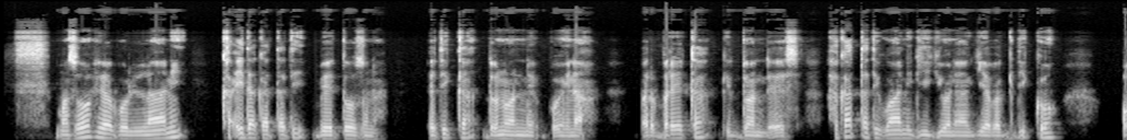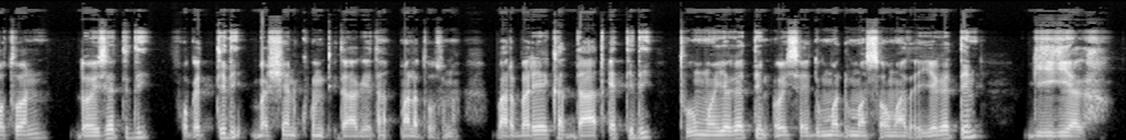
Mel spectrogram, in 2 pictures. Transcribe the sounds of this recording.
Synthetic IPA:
mɐso̞ːfɪjɐbɔlːaːn | kʰɐʔɪd̪ɐkɐt̪ːɐt̪ɪbe̞ːt̪ːo̞ːsɔnɐ | ʔɛt̪ɪkːɐd̪ɔnʊwɐnːɛbɔjna | b̥ɐ̰ɾbɐɾeːkːɐɡ̥ɪd̪ːɔwɐnd̪ɛʔe̞ːs | hɐkɐt̪ːɐt̪ɪwʔaːnɪɡiːɡɪjoːnɛaːɡɪjɐbɐɡɪd̪ɪkːɔ | ʔɔt̪ʊwɐn | d̪ɔjs̬ɛt̪ːɪd̪ɪ | fɔkʼɛt̪ːɪd̪ɪbɐʃːɪjɐnkʼʊnt̪ʼːɪd̪aːɡe̞ːt̪ɐmɐ̰lɐt̪o̰ːsɔnɐ | bɐɾbɐɾeːkːɐd̪aːt̪ʼɛt̪ːɪd̪ɪ | t̪ʰuːmɔjjɛɡɛt̪ːɪnɔjsːɐjd̪ʊmːɐd̪ʊmːɐsɐ̰wʊmaːt̪ɐ̰jɛɡɛt̪ːɪn | ɡiːɡɪjaɡɐ

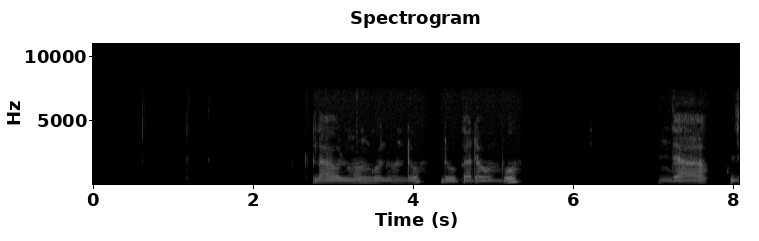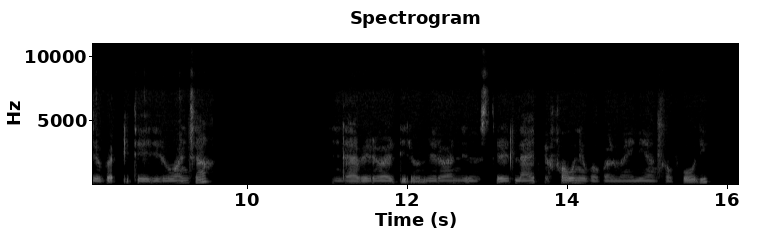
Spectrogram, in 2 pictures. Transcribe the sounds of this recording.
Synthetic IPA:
laːwɔlmaŋɡɔlɔndɔ | dɔɡadaɔmbɔ | ndakud͡ʒɛbaɗːiteɗiɗɔwaɲt͡ʃa | nda̰bɛ̰ɾɛwaɾɗḭɗɔ̰mbɛɾɛwanːiɗɔstɾɛtlajt̚bɛfa̰wnibabalmajnijaŋkafo̰ːɗi

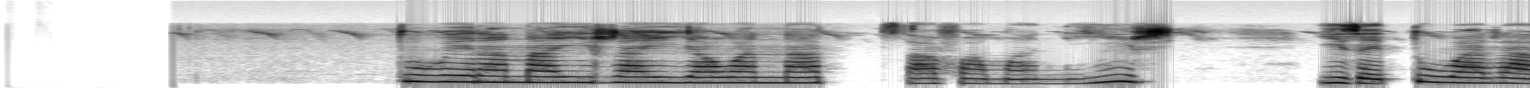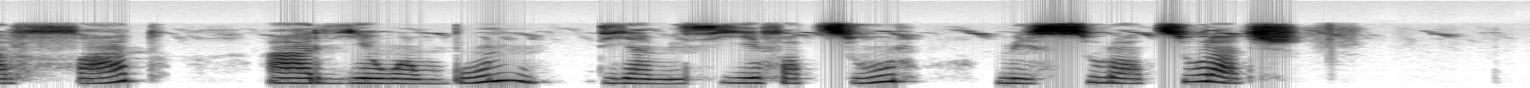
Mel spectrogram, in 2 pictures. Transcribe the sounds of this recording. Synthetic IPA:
t̪ueɾanaiɾajawanat̪u̥d͡zavəmaniɾi̥ | izajt̪uaɾaɾuv̥at̪u̥ | aɾiewambuninə | d̪̥iəmisiefəd͡zuɾu̥ | misi̥suɾat͡suɾaʈ͡ʂə̥

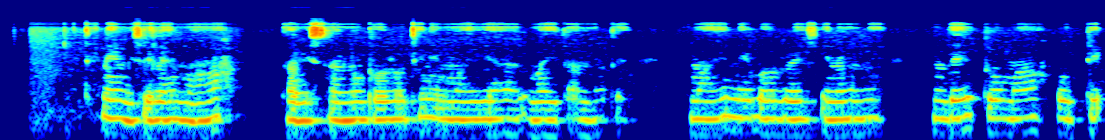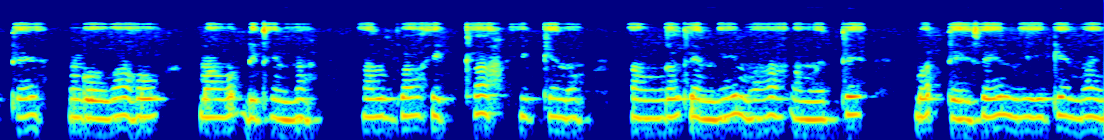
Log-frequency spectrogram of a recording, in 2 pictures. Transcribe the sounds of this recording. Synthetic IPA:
t̪ʰɪ̥nɪmɪsɪlɛmɐ | t̪ɐbɪsɐnːɔbɔlːɔt̪ɪnɪmɐjamɐjt̪ʰɐnːɔt̪ɛ | majɪnːɛbɔrːesɪnɔnɛ | nd̪et̪ʼːʊmaːwʊd̪ːɪɗɛ | ŋɡɔɡaɦɔ | maːwɔɗːɪt̪ʰɪnːɔ | ɐlbɐhɪkʰːɐhɪɡːɛnɔ | ɐŋɡɐt̪ʼɛnːɛmaːmɐt̪ːɛ | bɐɗːeːsenːɛhɪɡːɛmɐ

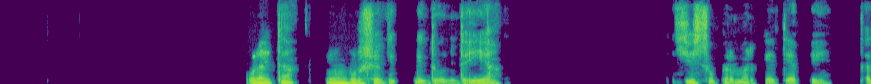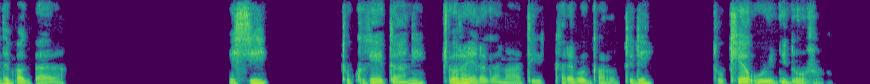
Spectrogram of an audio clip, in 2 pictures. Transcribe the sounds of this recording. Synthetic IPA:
ʔʊlɐjt̪ːɐnʊmbʊɾʊʃɛɡɪd̪ːoːnɪd̪ɛ̰ʔɪja | ɪsɪsʊpːɛɾmɐɾkeːt̪ːɪjɐpːɛ | t̪ʼɐd̪ɛbɐɡːaːɾɐ | ʔɪsːɪ | t̪ʊkːɐke̞ːt̪ːaːnt͡ʃʼɔɾɐjɛlɐɡɐnaːt̪ɪkʰɐɾɛbɐɡːɐ̰mʊt̪ːɪd̪ɪ | t̪ʊkʰːɪjɐʔʊjd̪ɪd̪o̞̰ːsɔnɐ

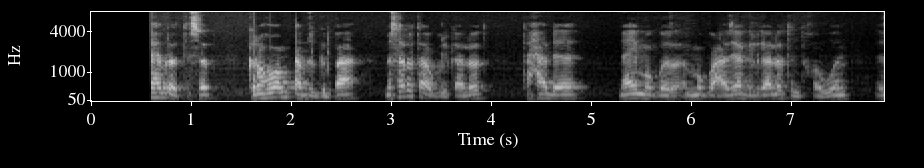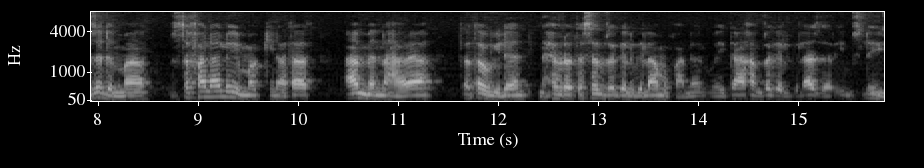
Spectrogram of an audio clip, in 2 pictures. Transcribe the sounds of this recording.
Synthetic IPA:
ɨħɨβɾɐt̪ʰɐsɐβ | kʰɨɾɐho̞mkʰaβzɨɡɨba | mɐsɐɾɐt̪ʰawiɡɨlɡalo̞t̪ː | ɨħad̪ɐ | najmɐɡʷaʕazjaɡɨlɡalo̞t̪ɨnt̪ʰɨ̥xɐwːʊn | ʔɨzid̪ɨmːa | zɨt̪ʰɐfɐlalɐjumɐkʰinat̪ʰat̪ | ʔaβmɐnːaɦaɾja | t̪ʼɐt̪ʼɐwilɐnːɨħɨβɾɐt̪ʰɐsɐβzɐɡɐlɡɨlamuxʷanɐnwɔjkʰaʕakʰɐmzɐɡɐlɡɨlazɐɾʔimɨsliɨjːu

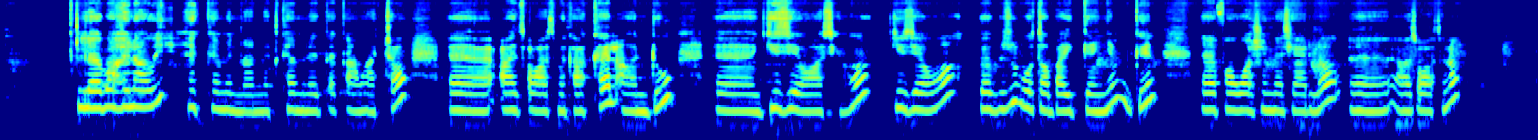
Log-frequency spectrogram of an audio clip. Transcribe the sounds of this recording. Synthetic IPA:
ləβaɦɨlawihɨkʰːɨmɨnːanːət̪kʰəmɨnɨt̪ʼːəkʼːəmat͡ʃːɛw | ʔasʼwat̪məkʰakʰːəland̪u | ɡizewasiho̞n | ɡizewab̥əbɨzubo̞t̪ʰabajɪɡːəɲːɪmɡɨnfawːaʃɪnːət̪jalːəwasʼwat̪nəw

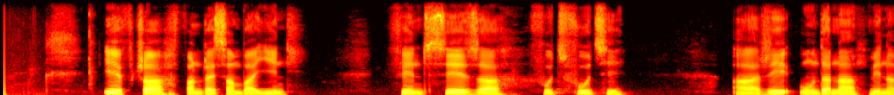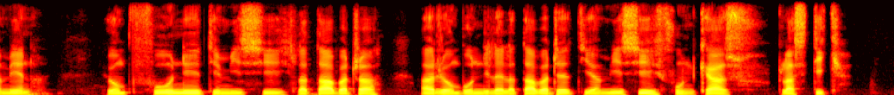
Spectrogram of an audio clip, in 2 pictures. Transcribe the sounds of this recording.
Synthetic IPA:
efḁʈ͡ʂəfaɳɖ͡ʐajsambaini̥ | fenisezə | fut͡si̥fut͡si | aɾiund̪anəmenamenə̥ | ewampuv̥unid̪emisilat̪abaʈ͡ʂə | aɾewambunnilajlat̪abaʈ͡ʂəd̪̥iəmisiv̥unikʲazu̥ | plast̪ikʲə̥

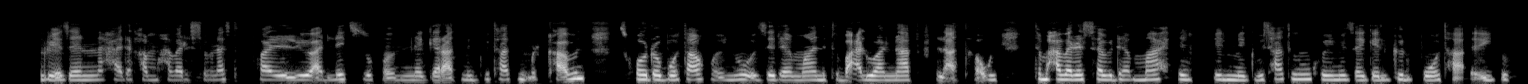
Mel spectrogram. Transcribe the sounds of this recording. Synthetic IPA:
ɡɨβɾijezɐnnaħad̪ɐkʰaβmaħbɐɾɐsɐβnazɨt̪ʰɐɐfallɐjuʔa̰d̪lɐjt̪ʰi̥zɨxo̞nunɐɡɐɾa̰t̪̚mɨɡbɨt̪ʰat̪nmɨɾkʰa̰βɨnz̥ɨ̥xod̪obo̞t̪ʰakʰo̞jnuɨzid̪ɐmːanɨt̪ʰɨba̰ʕlwanːafɨ̥fɨla̰t̪ʰːɐ̥xɐ̰wiɨt̪ʰimaħbɐɾɐsɐβd̪ɐmːaħfɨlfɨlmɨɡbɨt̪ʰat̪ɨnkʰo̞jnuzɐɡɐlɡɨlbo̞t̪ʰa̰ɨjːu

